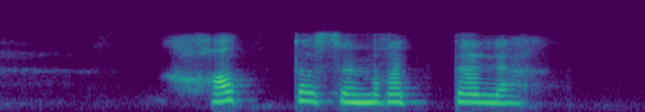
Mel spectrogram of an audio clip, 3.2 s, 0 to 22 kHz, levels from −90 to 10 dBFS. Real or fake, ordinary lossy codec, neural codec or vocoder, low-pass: fake; Opus, 16 kbps; codec, 16 kHz, 1.1 kbps, Voila-Tokenizer; 7.2 kHz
